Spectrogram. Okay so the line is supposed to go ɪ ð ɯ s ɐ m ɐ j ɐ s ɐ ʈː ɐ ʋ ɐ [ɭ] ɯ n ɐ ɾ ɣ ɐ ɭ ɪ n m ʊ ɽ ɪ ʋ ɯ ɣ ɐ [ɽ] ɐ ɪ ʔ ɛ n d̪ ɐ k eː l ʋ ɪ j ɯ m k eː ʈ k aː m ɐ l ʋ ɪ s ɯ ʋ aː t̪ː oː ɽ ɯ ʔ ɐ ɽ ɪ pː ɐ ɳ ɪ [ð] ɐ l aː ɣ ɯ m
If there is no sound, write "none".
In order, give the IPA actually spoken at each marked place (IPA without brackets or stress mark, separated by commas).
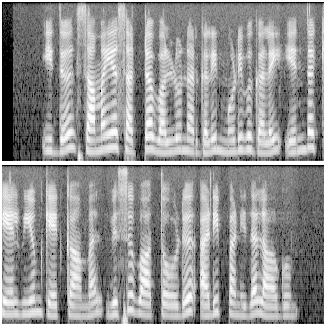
ɭː, ɭ, ð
